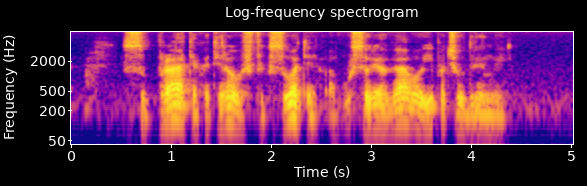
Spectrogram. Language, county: Lithuanian, Kaunas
